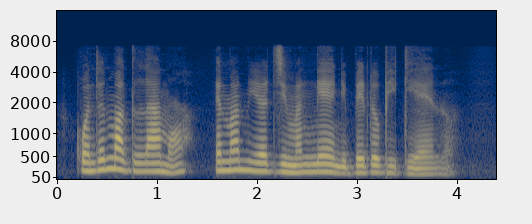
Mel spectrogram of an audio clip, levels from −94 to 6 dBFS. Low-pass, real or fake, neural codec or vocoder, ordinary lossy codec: 7.2 kHz; fake; codec, 16 kHz, 0.5 kbps, FunCodec, trained on LibriTTS, 25 frames a second; none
